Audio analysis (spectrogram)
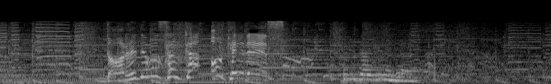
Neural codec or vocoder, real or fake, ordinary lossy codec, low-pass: none; real; none; none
